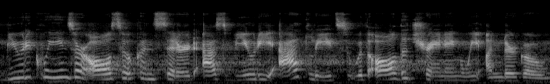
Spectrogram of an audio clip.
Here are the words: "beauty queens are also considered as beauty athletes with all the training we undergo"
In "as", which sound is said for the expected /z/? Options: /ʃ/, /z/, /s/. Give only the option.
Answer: /z/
